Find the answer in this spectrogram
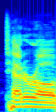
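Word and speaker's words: Tetairoa: I never pronounce his name right. Something McMillan. Teteroa? Teteroa McMillan.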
